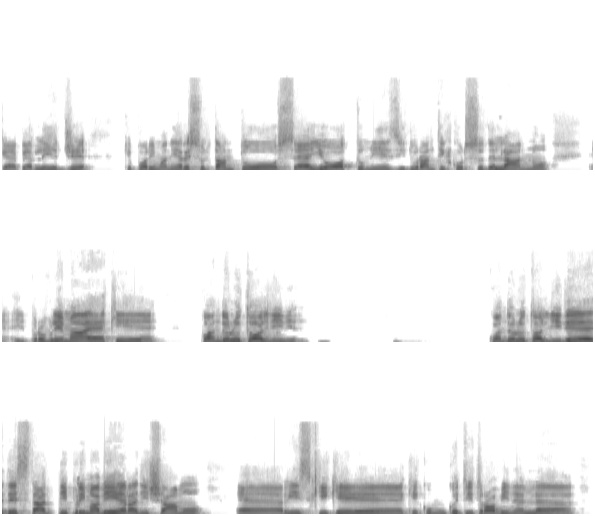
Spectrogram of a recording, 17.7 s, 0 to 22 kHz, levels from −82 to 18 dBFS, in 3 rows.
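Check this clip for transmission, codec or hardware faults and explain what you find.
One codec fault is audible in this speech clip. At 12.58 s there is a corrupt frame decoded: a single compressed frame arrived with flipped bits and was played anyway, so misread gains and codes placed energy at wrong frequencies, producing a brief chirp, squeak, blip or burst of noise peaking around -20 dBFS.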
